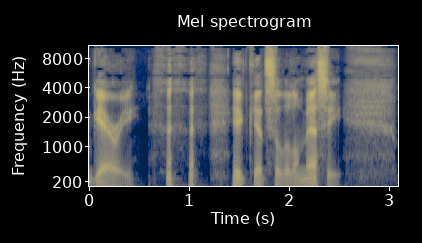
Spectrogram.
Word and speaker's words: Gerry: book on gerrymandering or do you say Gary the guy who gerrymandering is named for pronounced his name Gary it gets a little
